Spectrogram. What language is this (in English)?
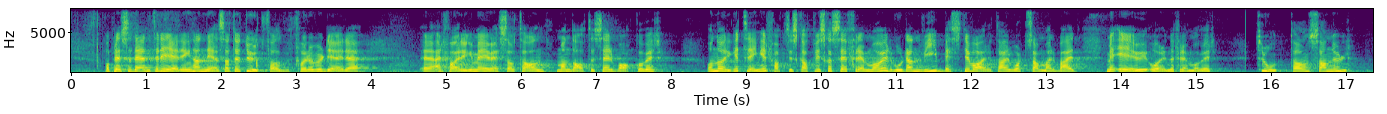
Norwegian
